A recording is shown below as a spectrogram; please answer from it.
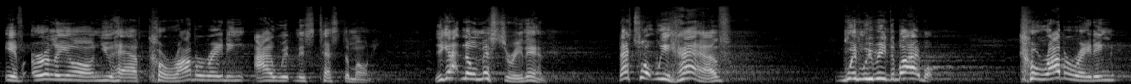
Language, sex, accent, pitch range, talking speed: English, male, American, 200-270 Hz, 120 wpm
